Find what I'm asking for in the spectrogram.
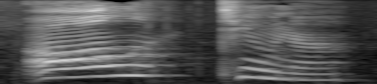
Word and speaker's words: Altoona: If you need help pronouncing it, it sounds exactly how you'd say it. Altoona. But it's not like T-U-N-A. It's T-O-O-N-A.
